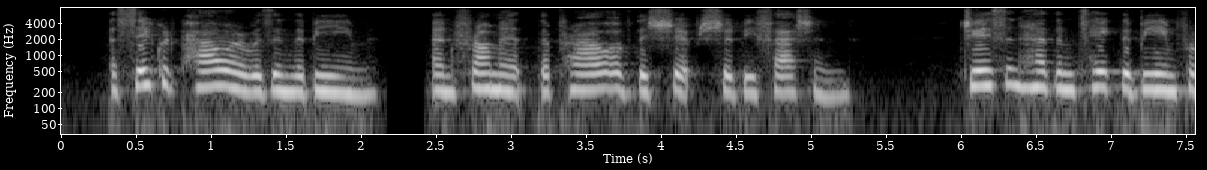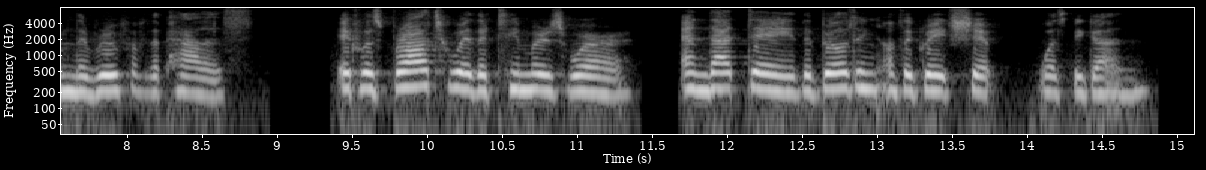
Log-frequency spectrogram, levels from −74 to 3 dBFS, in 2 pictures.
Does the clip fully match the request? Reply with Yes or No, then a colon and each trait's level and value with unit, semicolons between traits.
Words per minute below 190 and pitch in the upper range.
No: average, 195 wpm; high, 215 Hz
